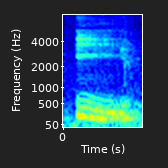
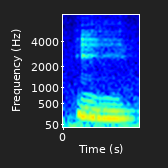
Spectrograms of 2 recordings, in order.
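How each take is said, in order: The two takes are said the same way.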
